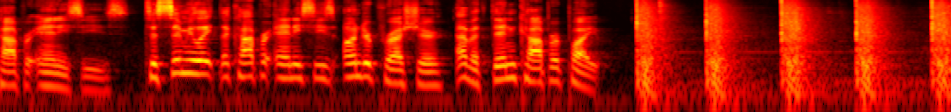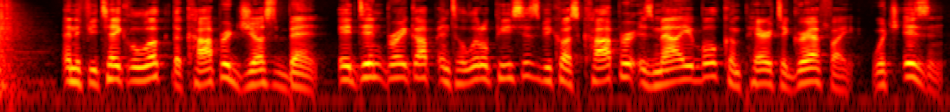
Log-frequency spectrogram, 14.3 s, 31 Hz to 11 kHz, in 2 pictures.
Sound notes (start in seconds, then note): 4.8 hammer blows to copper pipe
